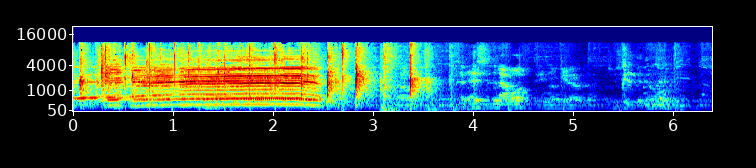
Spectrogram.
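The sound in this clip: A short burst of applause comes from a small group at a community centre Christmas gathering. A sustained voice opens, then a few seconds of clapping follow and fade quickly.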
